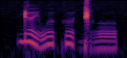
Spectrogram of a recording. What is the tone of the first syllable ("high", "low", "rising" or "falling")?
falling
